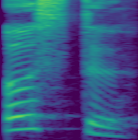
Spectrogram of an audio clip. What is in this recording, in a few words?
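"ӧзты", Komi, female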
